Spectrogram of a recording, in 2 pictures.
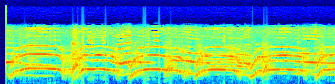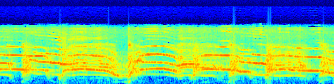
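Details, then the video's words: Several Siberian Huskies howling together, overlapping wavering tones that rise and fall in long arching phrases, continuous and loud throughout. "Howling huskies"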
